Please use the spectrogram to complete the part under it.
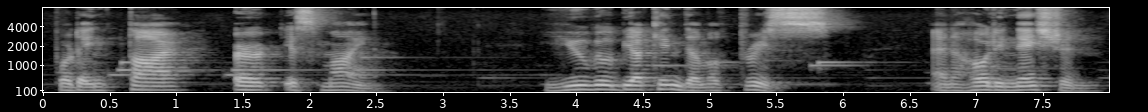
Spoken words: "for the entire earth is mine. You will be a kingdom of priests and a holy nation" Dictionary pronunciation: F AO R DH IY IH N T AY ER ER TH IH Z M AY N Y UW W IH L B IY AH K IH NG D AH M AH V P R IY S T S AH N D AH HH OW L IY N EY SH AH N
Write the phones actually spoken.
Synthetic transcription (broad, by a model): F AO R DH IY IH N T AY ER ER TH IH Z M AY N Y UW W IH L B IY AH K IH NG D AH M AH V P R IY S S S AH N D AH HH OW L IY N EY SH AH N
